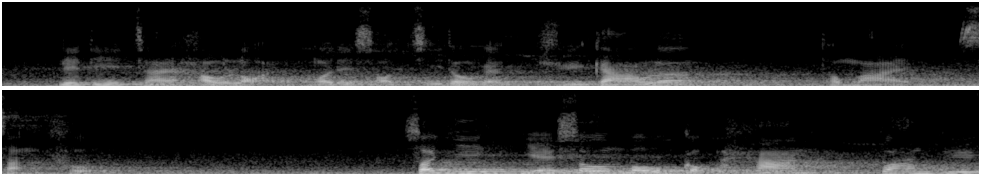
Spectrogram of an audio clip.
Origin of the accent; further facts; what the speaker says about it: China; 我们有没有、啊、我们中国人的文化一样有的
